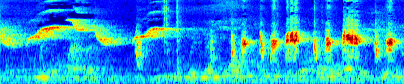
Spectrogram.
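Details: Caged Chinese hwamei, two years in captivity, giving a fighting song with tail fanned: long slurred whistles rising and falling, then a run of short sharp repeated notes, with a faint voice in the background.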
